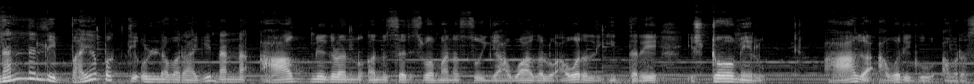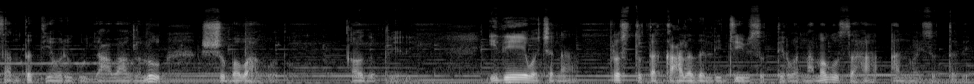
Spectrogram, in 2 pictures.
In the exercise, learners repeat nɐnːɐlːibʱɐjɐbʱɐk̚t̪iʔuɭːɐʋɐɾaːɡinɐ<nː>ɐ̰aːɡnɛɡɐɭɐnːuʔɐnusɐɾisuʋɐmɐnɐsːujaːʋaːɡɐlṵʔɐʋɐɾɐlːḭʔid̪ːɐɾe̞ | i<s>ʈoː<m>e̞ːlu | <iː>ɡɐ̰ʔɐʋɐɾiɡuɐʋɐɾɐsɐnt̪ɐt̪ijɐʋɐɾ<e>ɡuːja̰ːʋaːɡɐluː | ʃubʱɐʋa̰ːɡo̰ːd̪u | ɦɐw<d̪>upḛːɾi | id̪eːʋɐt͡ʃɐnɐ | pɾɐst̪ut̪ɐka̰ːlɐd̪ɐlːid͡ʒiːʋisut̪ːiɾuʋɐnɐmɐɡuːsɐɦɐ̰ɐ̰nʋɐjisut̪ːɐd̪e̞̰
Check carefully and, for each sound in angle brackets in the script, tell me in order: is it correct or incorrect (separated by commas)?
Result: correct, incorrect, correct, incorrect, incorrect, correct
